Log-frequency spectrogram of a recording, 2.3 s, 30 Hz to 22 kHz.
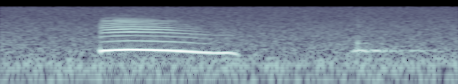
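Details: At a common buzzard nest in Tiszavasvári, Hungary, on March 23, 2022, a visiting long-eared owl pair is heard: one strong nasal wailing call sinking slightly in pitch, followed by a faint, lower, short answering note.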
